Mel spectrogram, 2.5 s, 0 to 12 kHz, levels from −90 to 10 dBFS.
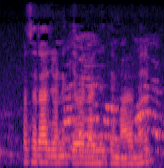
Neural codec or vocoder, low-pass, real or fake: none; 10.8 kHz; real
